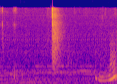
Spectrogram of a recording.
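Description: A plastic clip snaps shut.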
